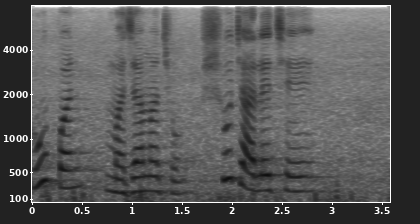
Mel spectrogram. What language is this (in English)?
Gujarati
